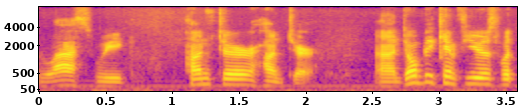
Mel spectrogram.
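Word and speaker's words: Hunter × Hunter: don't be confused with the x in the middle it's just a weird thing that they do in the anime where they put x between words i i don't know why but it's still pronounced hunter hunter just be wary of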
